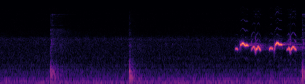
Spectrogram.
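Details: Sooty-headed bulbul calling, used as a lure to draw wild birds into answering; one quick phrase of four or five bubbly, whistled notes near the end, preceded by three soft low clicks over faint background hum.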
